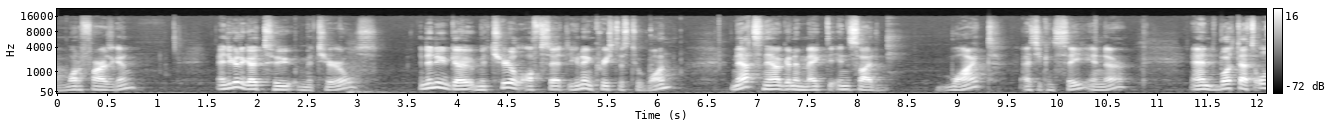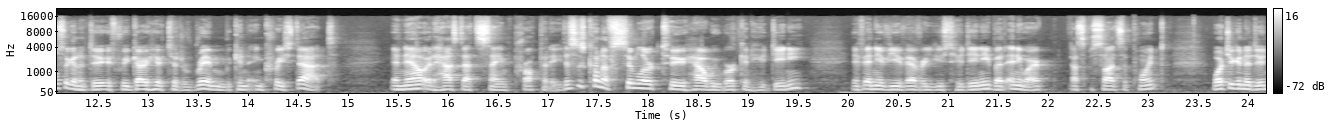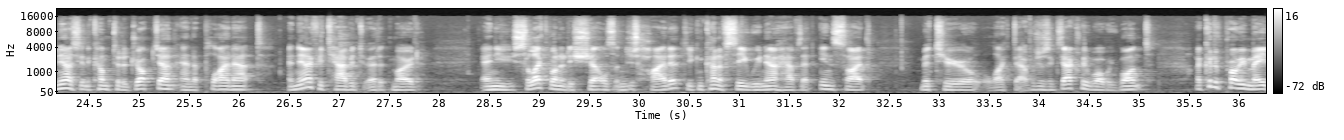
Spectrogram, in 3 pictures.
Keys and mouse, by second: 0.3-2.3 middle drag, 2.3-28.3 drag, 26.8 Tab, 28.3-36.2 middle drag, 29.1 ctrl+l, 29.7 h.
